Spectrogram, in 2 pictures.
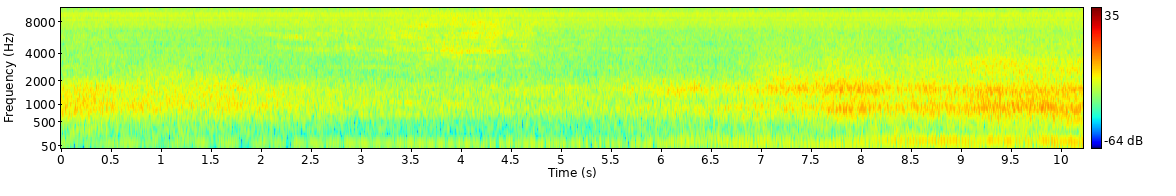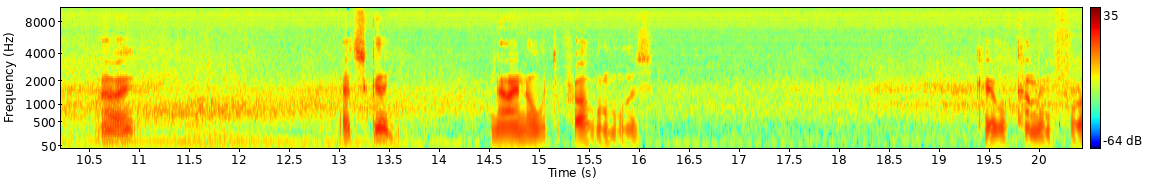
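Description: A small model plane's motor drones steadily, growing louder for a while before easing off.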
